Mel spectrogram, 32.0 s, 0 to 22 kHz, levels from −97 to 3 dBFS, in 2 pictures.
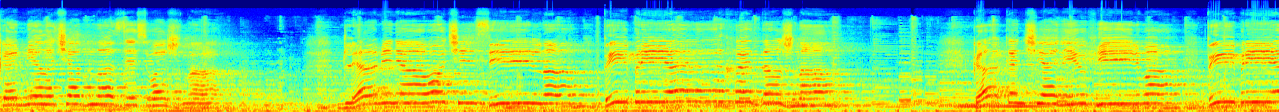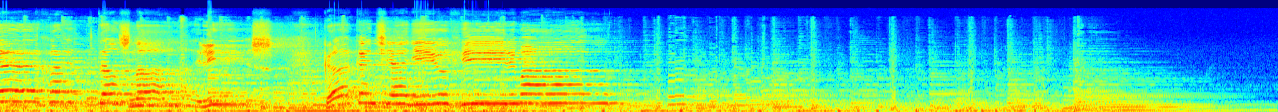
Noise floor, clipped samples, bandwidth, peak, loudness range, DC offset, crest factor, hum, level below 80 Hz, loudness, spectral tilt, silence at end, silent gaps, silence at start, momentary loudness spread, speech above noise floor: -38 dBFS; under 0.1%; 15.5 kHz; 0 dBFS; 15 LU; under 0.1%; 14 dB; none; -26 dBFS; -12 LUFS; -3.5 dB/octave; 0.05 s; none; 0 s; 16 LU; 26 dB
